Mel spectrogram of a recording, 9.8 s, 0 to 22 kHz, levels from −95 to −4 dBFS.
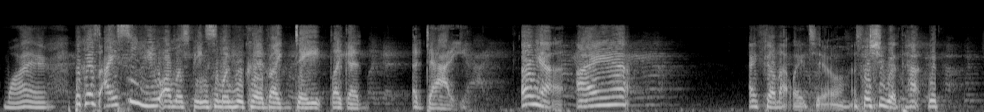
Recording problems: distortion; heavy; 11% of the sound clipped
echo of what is said; faint; throughout; 350 ms later, 20 dB below the speech
garbled, watery; slightly; nothing above 8.5 kHz

